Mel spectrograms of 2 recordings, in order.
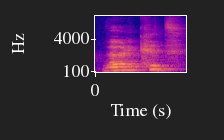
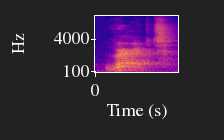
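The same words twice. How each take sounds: First: The ending is said as a full 'ed'. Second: The ending is said as a t sound. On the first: The speaker calls it wrong. "Worked değil" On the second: The speaker calls it right. "Ed takısını her zaman t gibi okuyalım"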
